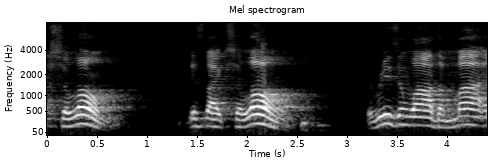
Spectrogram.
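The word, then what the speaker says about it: שלום: He don't put SHALAWOM, shalom. He don't put that because that's not the correct pronunciation.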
